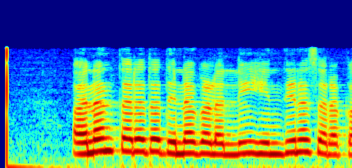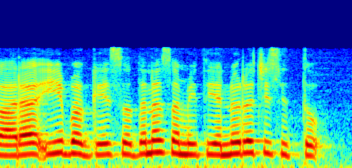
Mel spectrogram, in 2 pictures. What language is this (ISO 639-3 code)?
kan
